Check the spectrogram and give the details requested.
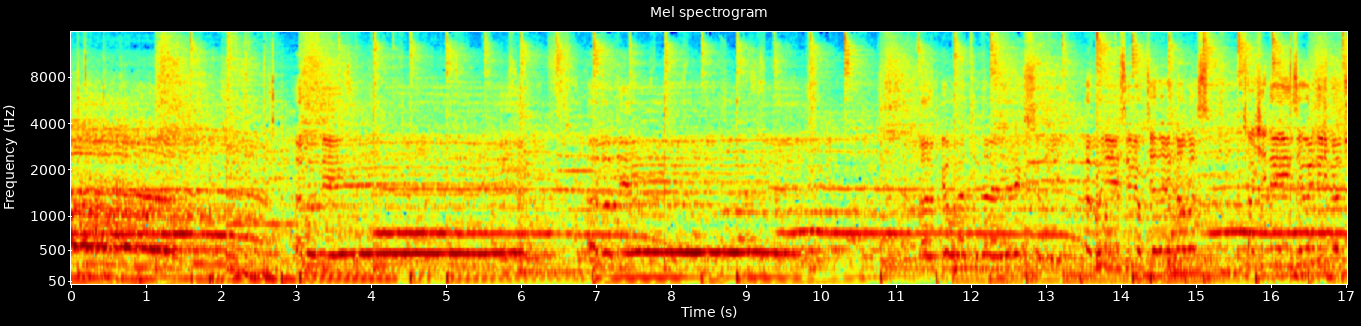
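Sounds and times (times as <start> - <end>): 
large audience shouting and praying aloud: 0.0 - 17.0
sustained instrumental tones: 0.0 - 17.0.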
